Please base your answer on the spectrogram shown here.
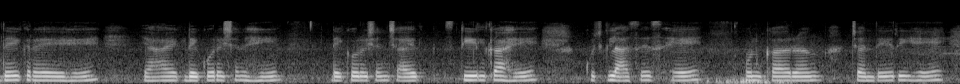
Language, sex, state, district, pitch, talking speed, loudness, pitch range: Hindi, female, Bihar, Gopalganj, 190 Hz, 120 wpm, -17 LUFS, 185-195 Hz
